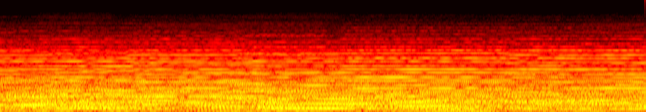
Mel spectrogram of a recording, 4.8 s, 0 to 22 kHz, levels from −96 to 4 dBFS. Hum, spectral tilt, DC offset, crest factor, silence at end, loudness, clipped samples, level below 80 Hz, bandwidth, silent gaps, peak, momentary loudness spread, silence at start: none; -8 dB/octave; under 0.1%; 12 dB; 0 s; -23 LUFS; under 0.1%; -40 dBFS; 8.2 kHz; none; -10 dBFS; 2 LU; 0 s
